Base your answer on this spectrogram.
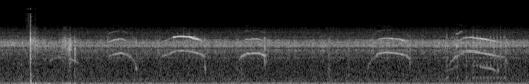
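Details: Cat around breakfast, a bottle-fed animal, repeating high arched mews about every half second to second, each rising and falling, steady constant hiss behind them, a sharp click at the start.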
